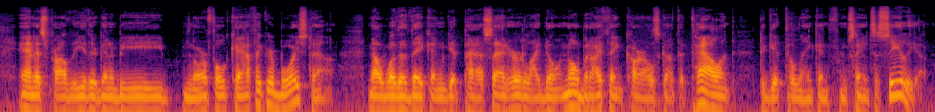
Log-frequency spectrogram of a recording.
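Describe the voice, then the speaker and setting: A man's dark, mellow tone sits at a fairly low pitch in a very clean recording with a silent background. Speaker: high school football stats keeper and groundskeeper. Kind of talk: casual chat. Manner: fast; animated.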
